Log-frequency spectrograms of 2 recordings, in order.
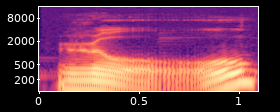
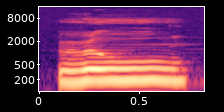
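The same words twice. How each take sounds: First: The pitch dips low, then rises. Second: The pitch stays high and level.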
